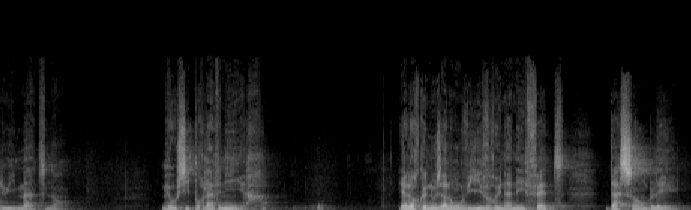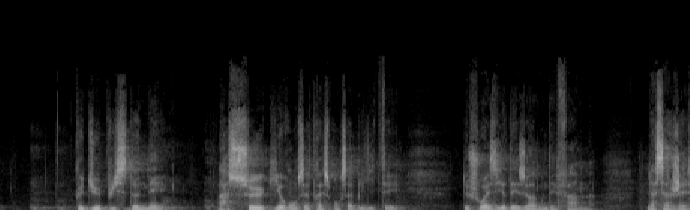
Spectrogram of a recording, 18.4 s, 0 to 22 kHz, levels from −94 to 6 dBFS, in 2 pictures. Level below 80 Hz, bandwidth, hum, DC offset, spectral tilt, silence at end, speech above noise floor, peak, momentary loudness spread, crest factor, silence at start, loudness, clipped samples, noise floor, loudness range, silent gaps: -72 dBFS; 15.5 kHz; none; under 0.1%; -3.5 dB/octave; 0 s; 42 dB; -12 dBFS; 18 LU; 24 dB; 0 s; -32 LUFS; under 0.1%; -76 dBFS; 6 LU; none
